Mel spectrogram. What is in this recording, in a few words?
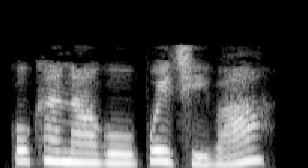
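Myanmar, burmese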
